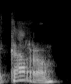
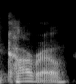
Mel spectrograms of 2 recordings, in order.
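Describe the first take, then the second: First: "carro" with the rr trilled on the tongue; a Spanish trilled rr in the middle of "carro"; rolled R. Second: "caro" with one light tapped r; a brief unrolled r in the middle of "caro"; untrilled single r. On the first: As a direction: roll the double r in "carro". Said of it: "rolled my R's". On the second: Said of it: "it means expensive". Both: Shown as a demonstration.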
